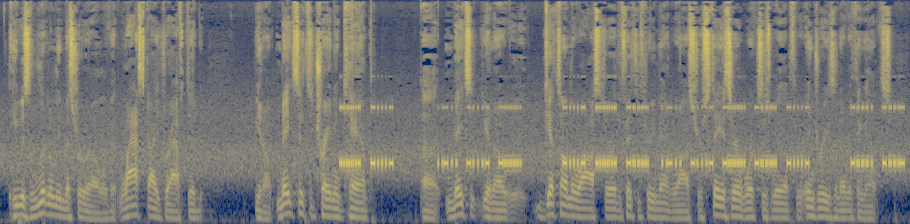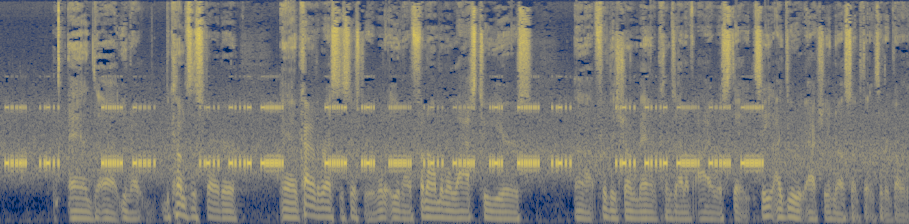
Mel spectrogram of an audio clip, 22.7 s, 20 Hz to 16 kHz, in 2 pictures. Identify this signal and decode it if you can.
Hellschreiber (Feld-Hell, 122.5 baud), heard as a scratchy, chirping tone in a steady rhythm, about 1000 Hz, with radio static and speech in English. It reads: ON THE NORTHERN PART OF THE DISTRICT THERE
